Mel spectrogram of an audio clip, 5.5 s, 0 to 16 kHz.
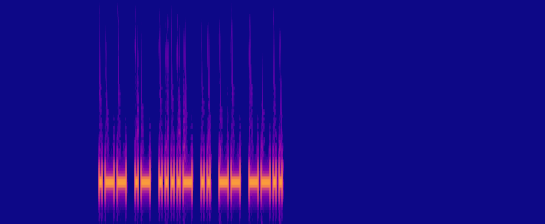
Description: Morse code, heard as a keyed tone, about 40 wpm, 700 Hz. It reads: WA4IMZ
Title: USA Call Signs - 6 Characters - Repeated 3x - 40wpm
